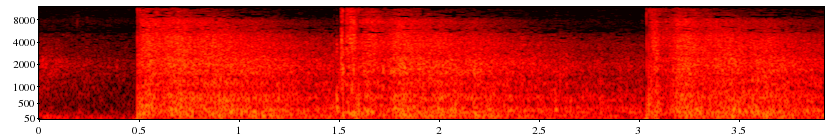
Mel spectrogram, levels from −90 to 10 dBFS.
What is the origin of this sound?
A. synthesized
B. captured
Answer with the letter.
B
